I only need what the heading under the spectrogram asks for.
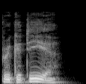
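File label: "brigadier", British English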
